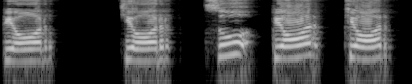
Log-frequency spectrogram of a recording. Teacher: जब कॉन्सोनेंट थोड़ा सा चेंज हो जाता है और हमारी हार्ड पैलेट को टच करता है in the front of the tongue, not in the back, back में सॉफ्ट है, फ्रंट में हार्ड पैलेट है. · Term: palatalization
